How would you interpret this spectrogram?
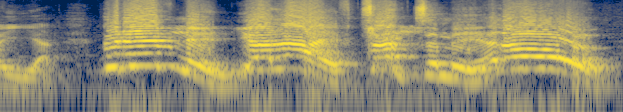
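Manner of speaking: high, drawn-out host call; high-pitched, showy phone-in welcome; hyped radio greeting. Real, not acted. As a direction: greet the caller with big rising energy. Host calls out to phone caller.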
